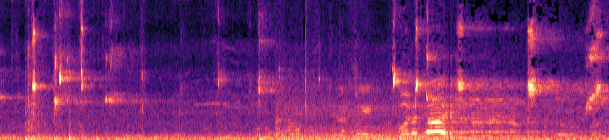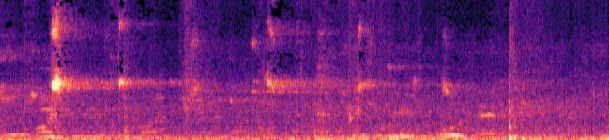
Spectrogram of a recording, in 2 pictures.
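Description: A basketball game on an outdoor hard court: a ball bouncing and knocking in sharp, irregular thuds, with players' voices calling out now and then.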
